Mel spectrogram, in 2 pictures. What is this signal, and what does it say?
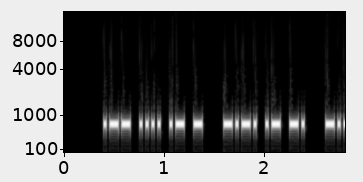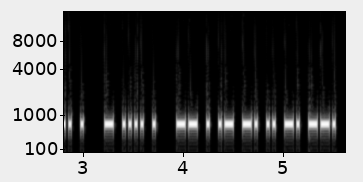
Morse code, heard as a keyed tone, about 40 wpm, 700 Hz. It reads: WHAT CAN BE THE MEANING
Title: Sentences from Top 1000 Words - Review Part 6 - 40wpm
